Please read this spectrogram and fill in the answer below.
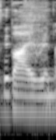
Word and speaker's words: Byron: It's not Brian. Yeah. This isn't Tekken. It's Byron, not Brian.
